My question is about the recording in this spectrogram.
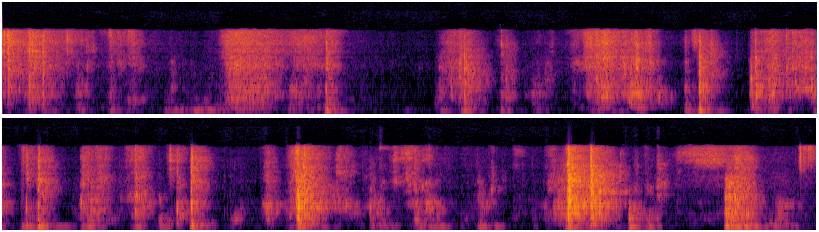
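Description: Hockey card pack wrappers crinkling and tearing, with packs and cards handled, in an irregular run of short rustles and crackles. The loudest comes near the end.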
